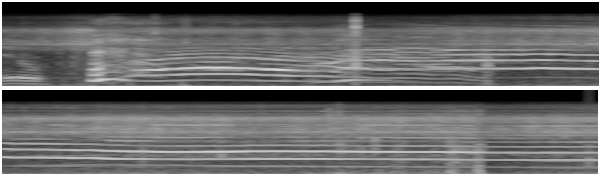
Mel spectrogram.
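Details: Domestic cat caterwauling: a couple of quick sliding cries open into one long, sustained, slightly falling moan that carries on unbroken for about four seconds, rich and nasal in tone, with a few faint clicks behind it.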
